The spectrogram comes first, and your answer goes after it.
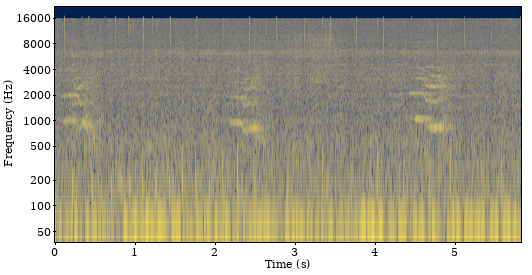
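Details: Orca calls picked up by hydrophone in Haro Strait from a kayak during summer 2010: faint tonal squeals, some sliding downward, at intervals among steady ticking and hissing underwater noise.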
